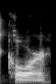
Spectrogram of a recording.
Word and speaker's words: Coeur: d'alene sure um well a lot of people probably see the name and don't know how to pronounce it but it is core like coors light got it um so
